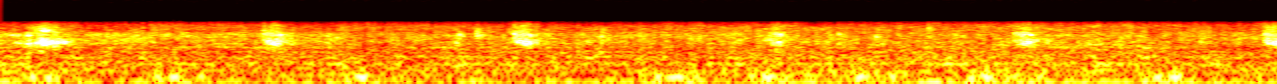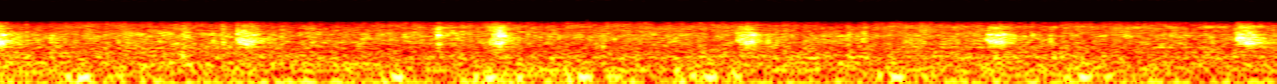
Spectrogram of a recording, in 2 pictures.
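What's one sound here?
A car engine runs with a low, steady rumble.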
